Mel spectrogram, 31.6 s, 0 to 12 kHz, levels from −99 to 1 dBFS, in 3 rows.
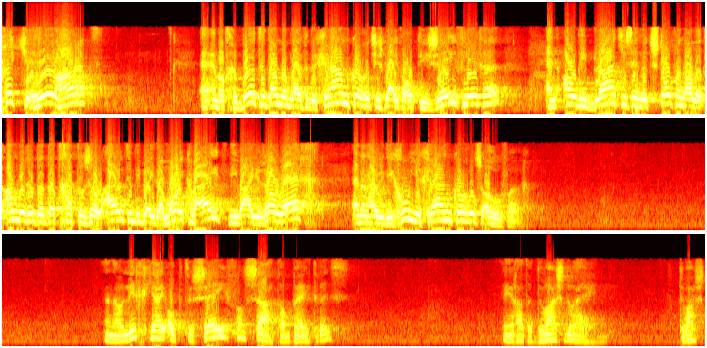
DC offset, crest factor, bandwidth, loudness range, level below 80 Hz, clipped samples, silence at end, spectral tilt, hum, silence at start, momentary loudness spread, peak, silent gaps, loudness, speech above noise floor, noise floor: under 0.1%; 8 dB; 12 kHz; 12 LU; -38 dBFS; 7%; 0 s; -6 dB/octave; none; 0 s; 13 LU; 0 dBFS; none; -6 LUFS; 35 dB; -41 dBFS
